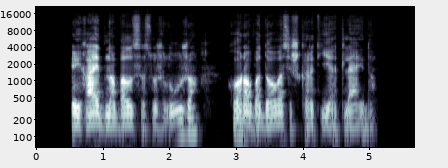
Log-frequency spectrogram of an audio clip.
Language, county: Lithuanian, Kaunas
